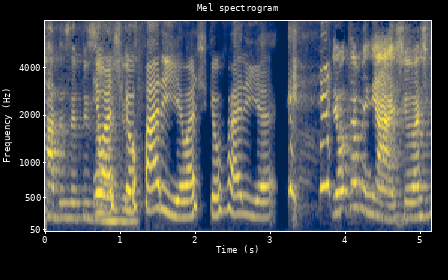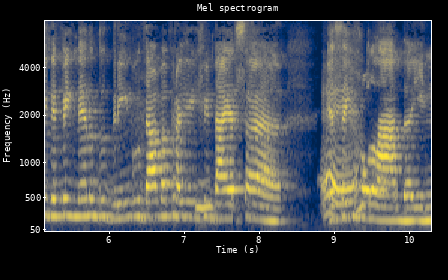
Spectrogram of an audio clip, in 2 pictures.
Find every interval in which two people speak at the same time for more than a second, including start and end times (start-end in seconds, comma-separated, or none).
none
